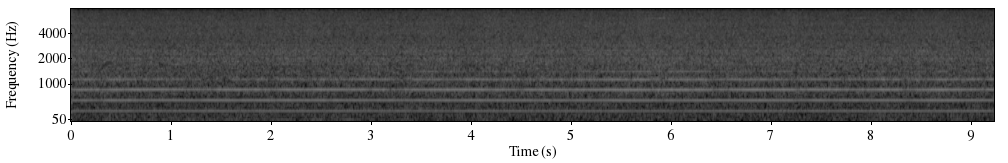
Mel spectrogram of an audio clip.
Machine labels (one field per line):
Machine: fan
